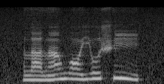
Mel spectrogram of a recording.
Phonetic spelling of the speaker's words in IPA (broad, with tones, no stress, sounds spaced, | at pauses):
l a˨ l ã˨˦ w ɔ˧ j o˦ ʃ ĩ˦˨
